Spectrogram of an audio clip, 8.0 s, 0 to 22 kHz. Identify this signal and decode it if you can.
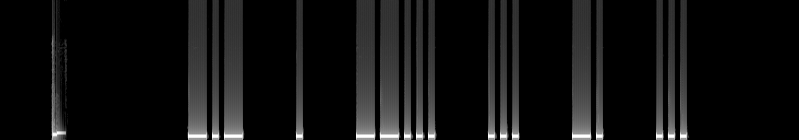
Morse code, heard as a keyed tone, about 20 wpm, spaced as for 11 wpm, 700 Hz. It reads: KE7SNS
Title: USA Call Signs - 3x Character Spacing - 20wpm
